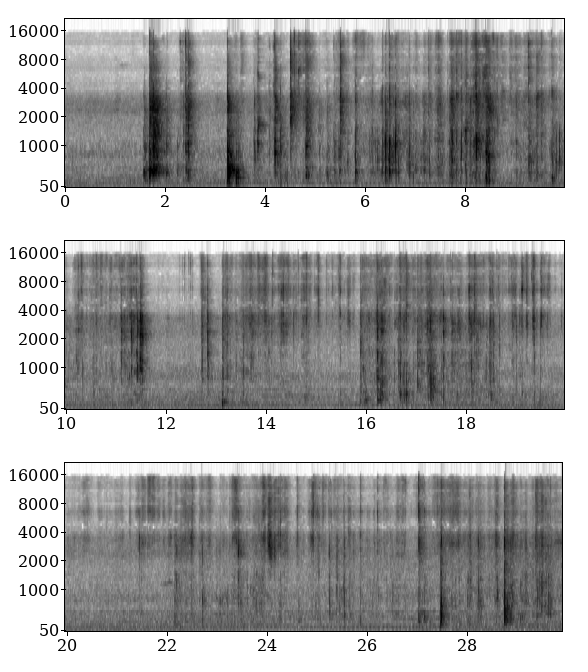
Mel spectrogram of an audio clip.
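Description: Irregular rustling, scraping and tapping of a cardboard box and its paper inserts being handled and lifted out by hand, with a couple of quieter lulls.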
